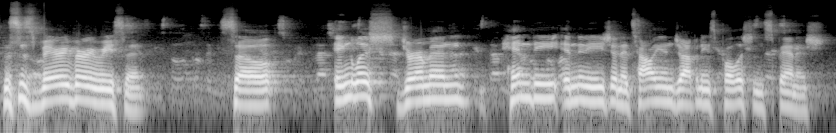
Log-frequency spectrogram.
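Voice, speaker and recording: A man teaching a live workshop class in a camera store, talking in a relaxed, chatty way with lots of fillers. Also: fairly high pitch, measured pace. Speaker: workshop instructor. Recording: dull lo-fi recording.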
